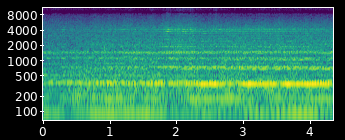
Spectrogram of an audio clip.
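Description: Dinghy outboard motor running steadily under way, a continuous pitched drone that grows slightly louder over the first couple of seconds and then holds.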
